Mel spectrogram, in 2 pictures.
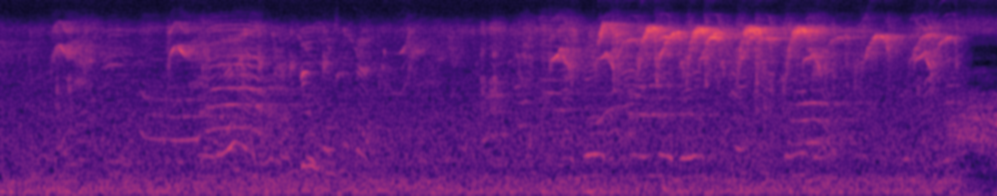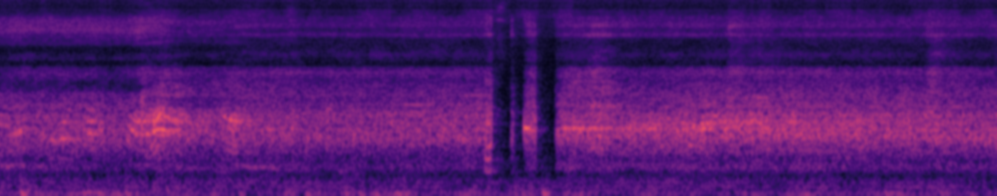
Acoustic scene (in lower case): park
